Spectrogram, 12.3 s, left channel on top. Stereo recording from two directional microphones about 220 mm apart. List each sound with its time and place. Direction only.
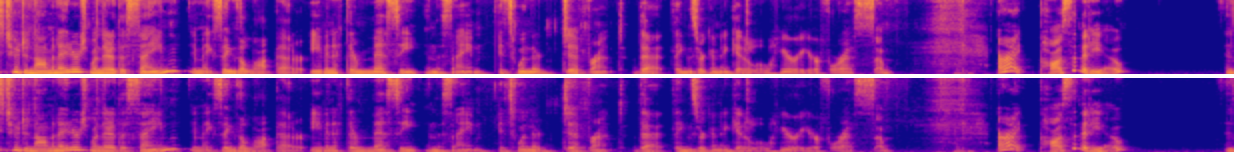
0.0 s a woman's voice: 50° left (ahead or behind)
